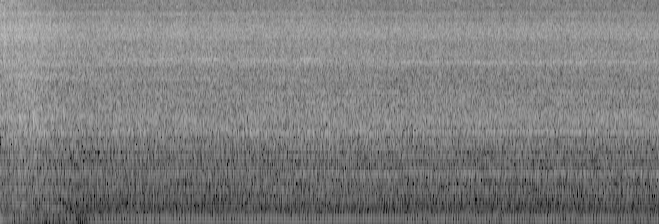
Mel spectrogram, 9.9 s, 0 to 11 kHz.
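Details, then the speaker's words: Ford F250 7.3L Godzilla gasoline V8 on a hot day, serpentine belt removed per a TSB, idling with slight load. Uneven rapid knock under a rough idle persists with the belt off, so it's internal to the engine; engine later replaced. "then he found the TSB where you take off the uh serpentine belt and to see if the noise is still there so this is the video clip of him doing that the noise is still present"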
